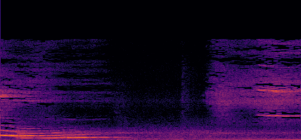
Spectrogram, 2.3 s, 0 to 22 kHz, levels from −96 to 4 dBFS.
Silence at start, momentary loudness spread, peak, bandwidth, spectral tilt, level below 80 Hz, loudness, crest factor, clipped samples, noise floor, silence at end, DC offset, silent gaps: 0 s; 22 LU; -20 dBFS; 16 kHz; -2.5 dB/octave; -58 dBFS; -37 LUFS; 18 dB; under 0.1%; -57 dBFS; 0 s; under 0.1%; none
